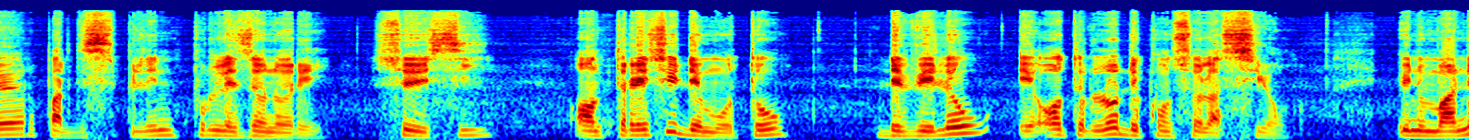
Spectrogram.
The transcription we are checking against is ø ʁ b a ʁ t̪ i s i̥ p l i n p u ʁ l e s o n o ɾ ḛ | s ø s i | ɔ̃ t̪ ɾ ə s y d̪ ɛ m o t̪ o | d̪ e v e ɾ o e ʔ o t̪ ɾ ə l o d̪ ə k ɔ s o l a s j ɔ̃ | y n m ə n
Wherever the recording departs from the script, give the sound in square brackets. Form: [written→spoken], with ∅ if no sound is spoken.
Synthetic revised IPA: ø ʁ [b→p] a ʁ [t̪→d̪] i s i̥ p l i n p u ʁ l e [s→z] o n o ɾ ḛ | s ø s i | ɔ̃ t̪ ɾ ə s y d̪ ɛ m o t̪ o | d̪ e v e [ɾ→l] o e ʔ o t̪ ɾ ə l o d̪ ə k [ɔ→ɔ̃] s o l a s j ɔ̃ | y n m [ə→a] n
